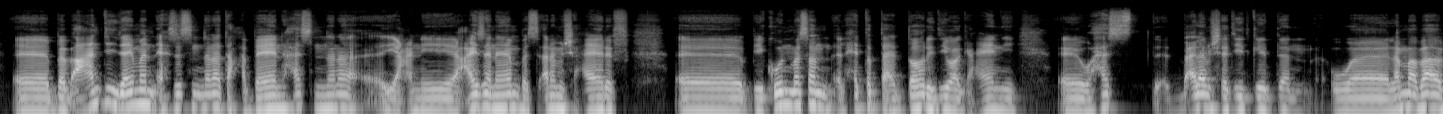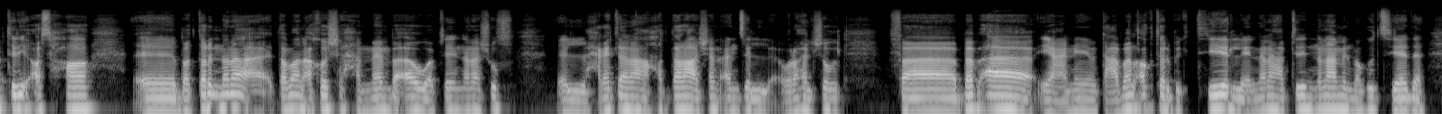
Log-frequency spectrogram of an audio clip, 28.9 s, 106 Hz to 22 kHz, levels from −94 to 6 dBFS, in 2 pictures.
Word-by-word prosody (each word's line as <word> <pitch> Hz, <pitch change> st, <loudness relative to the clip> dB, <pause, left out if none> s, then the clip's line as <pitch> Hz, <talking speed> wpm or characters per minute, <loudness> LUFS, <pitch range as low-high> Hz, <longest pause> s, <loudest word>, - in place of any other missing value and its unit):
آآ، 115 Hz, 0 st, +1 dB
بابقى 110 Hz, 0 st, +4 dB
عندي 170 Hz, +3 st, +1 dB
دايمًا 155 Hz, +2 st, +4 dB
إحساس 130 Hz, +4 st, -3 dB
إن 135 Hz, -1 st, -4 dB
أنا 140 Hz, +1 st, +2 dB
تعبان، 125 Hz, +1 st, +3 dB
حاسس 135 Hz, +2 st, -4 dB
إن 125 Hz, 0 st, 0 dB
أنا 130 Hz, -1 st, 0 dB, 0.2 s
يعني 110 Hz, +1 st, -1 dB
عايز 130 Hz, +7 st, +3 dB
أنام، 135 Hz, 0 st, +3 dB
بس 115 Hz, -2 st, -4 dB
أنا 130 Hz, -, +1 dB
مش 125 Hz, 0 st, +1 dB
عارف 115 Hz, +1 st, 0 dB, 0.5 s
آآ، 115 Hz, -1 st, 0 dB
بيكون 115 Hz, +8 st, +1 dB
مثلًا 150 Hz, -4 st, +1 dB
الحتَّة 130 Hz, +6 st, -5 dB
بتاعة 105 Hz, -7 st, -2 dB
ضهري 125 Hz, +4 st, +2 dB
دي 120 Hz, +2 st, -1 dB
واجعاني، 110 Hz, +1 st, -2 dB, 0.4 s
آآ 110 Hz, 0 st, 0 dB
وحاسِس 130 Hz, +4 st, -3 dB, 0.2 s
بألم 125 Hz, +4 st, 0 dB
شديد 120 Hz, -2 st, -3 dB
جدًا، 115 Hz, -1 st, -4 dB, 0.3 s
ولما 110 Hz, +4 st, +1 dB
بقى 135 Hz, +1 st, +5 dB
ابتدي 130 Hz, +1 st, 0 dB
أصحى 125 Hz, 0 st, +2 dB, 0.5 s
آآ، 110 Hz, 0 st, 0 dB
باضطرّ 110 Hz, +4 st, -1 dB
إن 130 Hz, 0 st, -1 dB
أنا 135 Hz, -7 st, +2 dB
طبعًا 130 Hz, +2 st, +1 dB
أخُشّ 125 Hz, 0 st, -2 dB
الحمّام 115 Hz, 0 st, -4 dB
بقى، 115 Hz, +1 st, +1 dB
وابتدي 105 Hz, +2 st, -5 dB
إن 115 Hz, 0 st, -8 dB
أنا 115 Hz, 0 st, -2 dB
أشوف 125 Hz, +2 st, -8 dB, 0.5 s
الحاجات 105 Hz, +3 st, -4 dB
اللي 125 Hz, -, +2 dB
أنا 115 Hz, -2 st, +1 dB
هاحضّرها 115 Hz, +4 st, +1 dB
عشان 120 Hz, +1 st, 0 dB
أنزل 110 Hz, -2 st, -5 dB
واروح 110 Hz, +3 st, -4 dB
الشغل، 110 Hz, -1 st, -5 dB, 0.5 s
فبابقى 115 Hz, +2 st, +4 dB
يعني 105 Hz, +1 st, -4 dB
تعبان 105 Hz, +6 st, -1 dB
أكتر 130 Hz, -1 st, -2 dB
بكتير 125 Hz, +4 st, 0 dB
لإن 110 Hz, -1 st, -4 dB
أنا 120 Hz, 0 st, 0 dB
هابتدي 115 Hz, +3 st, -3 dB
إن 120 Hz, -1 st, -3 dB
أنا 125 Hz, +1 st, +1 dB
أعمل 125 Hz, -1 st, +1 dB
مجهود 110 Hz, +2 st, -5 dB
زيادة، 110 Hz, -2 st, -2 dB
115 Hz, 140 wpm, -21 LUFS, 110-130 Hz, 0.5 s, بقى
